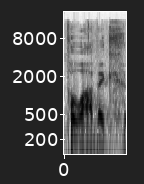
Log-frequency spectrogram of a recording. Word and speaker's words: Pewabic: and plug because PE wabi see but it's pronounced Pewabic it's an agile and we're right you know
